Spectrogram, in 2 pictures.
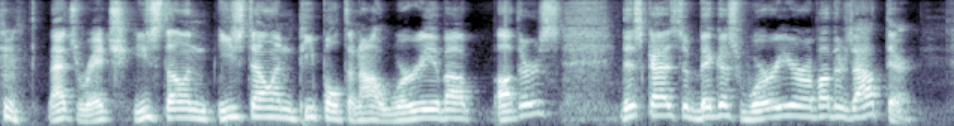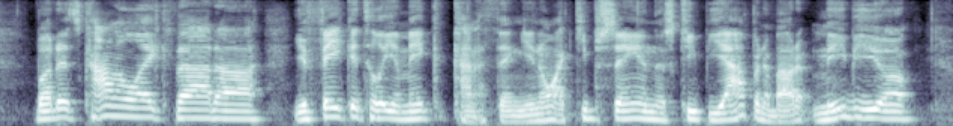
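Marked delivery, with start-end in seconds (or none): none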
